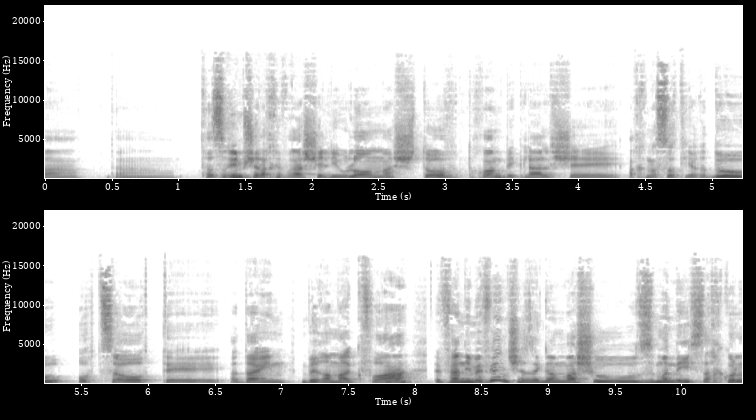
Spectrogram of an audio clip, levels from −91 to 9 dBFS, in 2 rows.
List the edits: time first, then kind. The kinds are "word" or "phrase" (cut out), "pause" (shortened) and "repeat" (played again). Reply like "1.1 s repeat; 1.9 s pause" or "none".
7.1 s pause; 8.1 s pause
